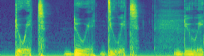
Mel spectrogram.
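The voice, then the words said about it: Low-pitched Emperor Palpatine impression. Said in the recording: “in the voice of Emperor Palpatine ... do an impression ... It's quite it's a bit low.”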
